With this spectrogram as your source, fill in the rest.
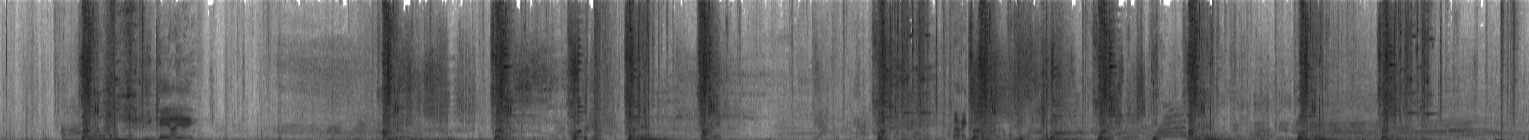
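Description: Zombies snarl and groan close by.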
